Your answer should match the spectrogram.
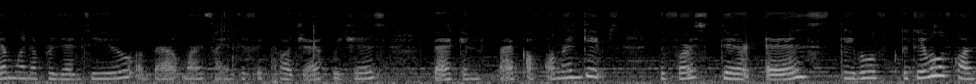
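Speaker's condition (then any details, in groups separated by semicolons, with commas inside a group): No condition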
